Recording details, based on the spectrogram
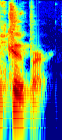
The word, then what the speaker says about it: Cowper: My middle child, Cooper, is named after the 18th century British hymn writer William Cooper, spelled C-O-W-P-E-R, but pronounced Cooper.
